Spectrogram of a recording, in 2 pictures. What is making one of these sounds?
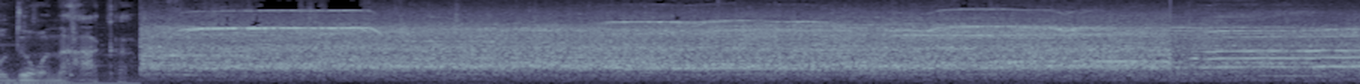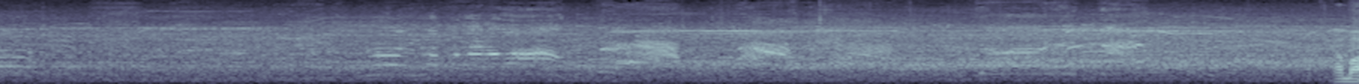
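A large stadium crowd roars and murmurs.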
